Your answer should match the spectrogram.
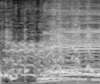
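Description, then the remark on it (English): A person imitates a horse's whinny with a loud, quavering voice that wobbles in pitch and holds steady for about a second and a half, with no other sounds. “I can't believe you turned into a horse.”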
